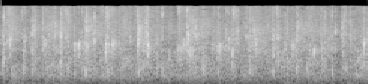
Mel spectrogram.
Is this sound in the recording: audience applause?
yes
